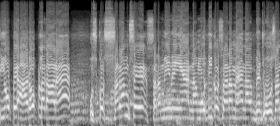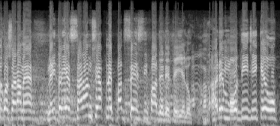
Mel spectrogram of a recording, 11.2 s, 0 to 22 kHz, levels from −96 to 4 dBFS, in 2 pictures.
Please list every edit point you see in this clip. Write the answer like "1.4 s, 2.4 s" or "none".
9.7 s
